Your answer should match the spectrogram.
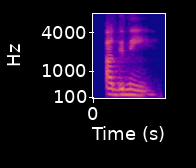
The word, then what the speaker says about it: Agni: Is it pronounced Agni? – Agni. – Agni. Okay, Agni.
